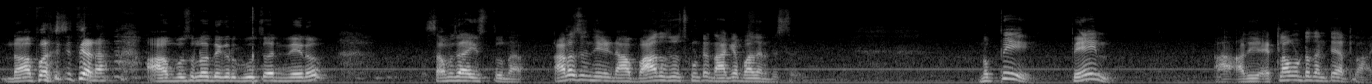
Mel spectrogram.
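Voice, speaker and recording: A man with a notably high voice gives a conversational sermon. He keeps turning to his listeners with rhetorical questions and tells stories in plain, everyday words. A faint noise hums softly underneath. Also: normal speed, long pauses. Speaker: preacher leading a Bible study.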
